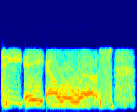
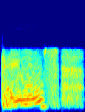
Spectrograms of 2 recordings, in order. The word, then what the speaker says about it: Talos: robots okay robots atallos t-a-l-o-s some people pronounce it talos some people pronounce it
